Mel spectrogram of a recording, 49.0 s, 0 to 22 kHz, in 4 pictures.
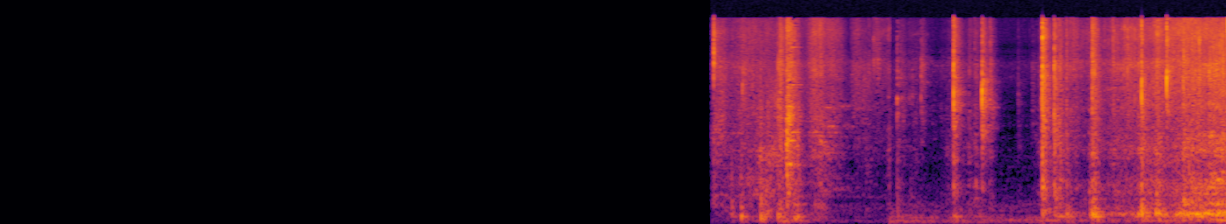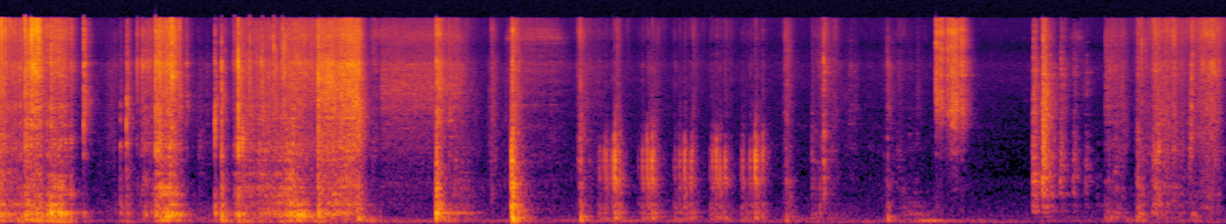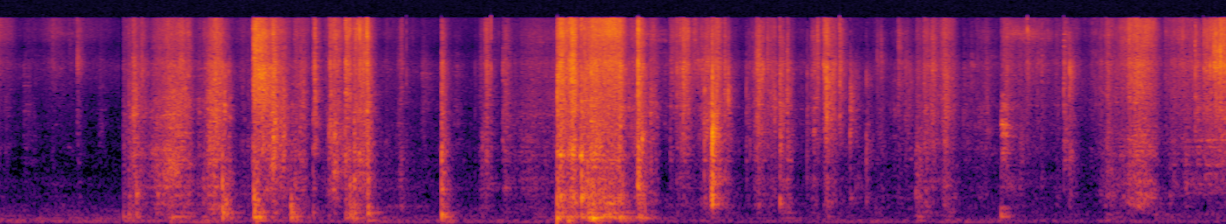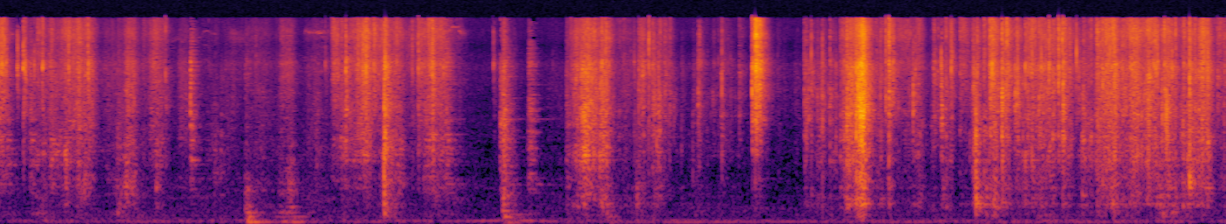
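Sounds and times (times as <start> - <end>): cardboard and foam rustling: 23.3 - 24.6, 25.8 - 41.5, 44.9 - 49.0
packing tape cut and torn: 42.5 - 49.0.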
